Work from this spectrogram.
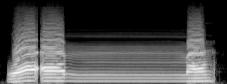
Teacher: Maka perhatikan di sini wa amma kembali lagi ada bacaan gunah yaitu ketika huruf mim berharakat tasydid maka dibaca dengan bacaan gunah. Cara membacanya suara m ya ditahan dua harakat.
